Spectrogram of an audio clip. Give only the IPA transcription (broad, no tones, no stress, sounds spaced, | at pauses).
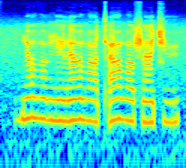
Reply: b ẽ ðˤ ə̃ ŋ ẽ l ã ðˤ a tʼ a ðˤ e ʂ ã t͡ɕ y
